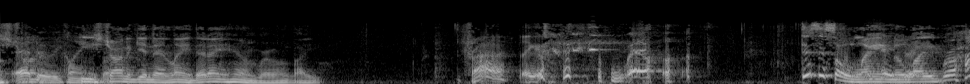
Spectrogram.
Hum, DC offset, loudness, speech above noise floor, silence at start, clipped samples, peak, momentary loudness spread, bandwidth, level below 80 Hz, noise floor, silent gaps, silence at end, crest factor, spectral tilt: none; under 0.1%; -25 LUFS; 32 dB; 0 s; under 0.1%; -12 dBFS; 8 LU; 8.4 kHz; -42 dBFS; -56 dBFS; none; 0 s; 14 dB; -5.5 dB/octave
